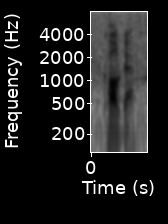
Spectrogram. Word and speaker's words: Koga: to pronounce the word even though it's got an A you pronounce it o Koga that's what it is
